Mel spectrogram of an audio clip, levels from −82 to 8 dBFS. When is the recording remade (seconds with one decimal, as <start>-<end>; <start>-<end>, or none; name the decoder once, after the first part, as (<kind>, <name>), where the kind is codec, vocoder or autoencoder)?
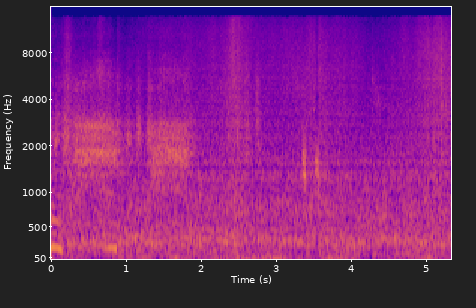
0.0-5.3 (autoencoder, DAC-VAE)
